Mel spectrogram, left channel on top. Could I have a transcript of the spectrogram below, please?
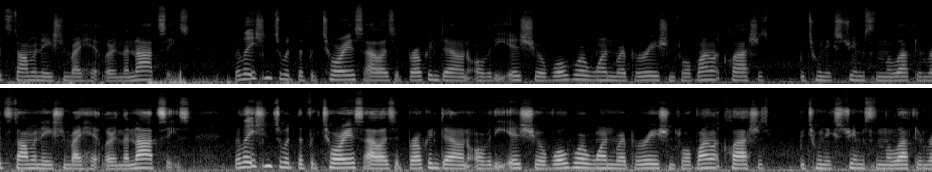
domination by Hitler and the Nazis. Relations with the victorious Allies had broken down over the issue of World War I reparations, while violent clashes between extremists on the left and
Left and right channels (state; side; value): quieter; left; 12.3 dB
